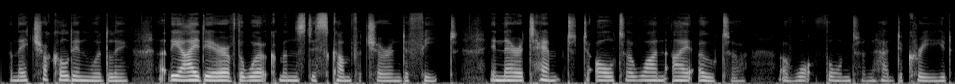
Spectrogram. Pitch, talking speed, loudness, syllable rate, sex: 180 Hz, 155 wpm, -21 LUFS, 5.2 syllables/s, female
